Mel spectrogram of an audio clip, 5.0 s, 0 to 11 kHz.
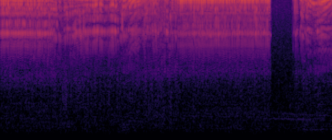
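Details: Wing-buzzing toothed grasshopper, Stenobothrus rubicundulus, recorded at Mala Ucka, Croatia, on 26 July 2023; a dense, rasping high-pitched buzz runs almost without pause, broken by one short silence near the end.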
